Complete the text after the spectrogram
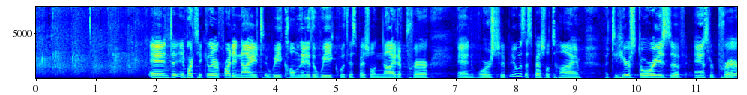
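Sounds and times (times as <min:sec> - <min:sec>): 
audience applause: 0:00.0 - 0:02.4
speech: 0:01.9 - 0:11.6.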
